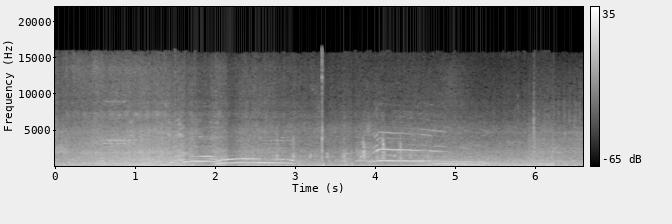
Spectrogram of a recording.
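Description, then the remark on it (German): A street sprinkler truck sprays water across the road, a loud, steady rushing hiss over busy traffic, with a few drawn-out, gliding tones ringing above it. “Jetzt wird Wasser dann auf, ich glaube, auf die Straßen gespritzt.”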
